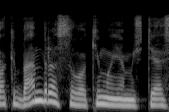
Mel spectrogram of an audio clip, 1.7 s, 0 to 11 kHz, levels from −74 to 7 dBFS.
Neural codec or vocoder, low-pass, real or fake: codec, 16 kHz, 4 kbps, FunCodec, trained on Chinese and English, 50 frames a second; 7.2 kHz; fake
